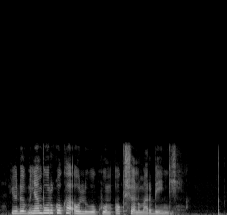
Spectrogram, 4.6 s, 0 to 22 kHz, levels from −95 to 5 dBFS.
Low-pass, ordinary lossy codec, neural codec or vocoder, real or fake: 7.2 kHz; none; codec, 16 kHz, 4 kbps, FunCodec, trained on Chinese and English, 50 frames a second; fake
